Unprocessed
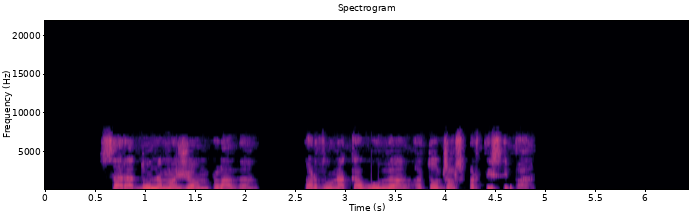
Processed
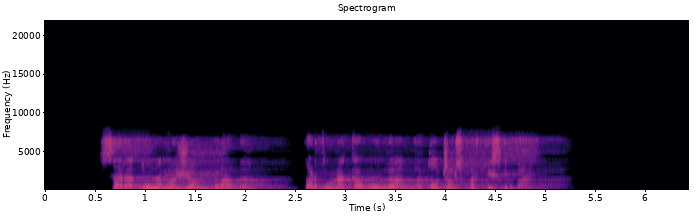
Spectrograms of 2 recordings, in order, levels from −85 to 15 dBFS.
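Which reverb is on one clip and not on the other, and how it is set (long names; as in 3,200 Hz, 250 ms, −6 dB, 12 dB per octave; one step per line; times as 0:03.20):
reverb whose tail is shaped and stops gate 420 ms flat, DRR 7 dB
level −1.5 dB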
